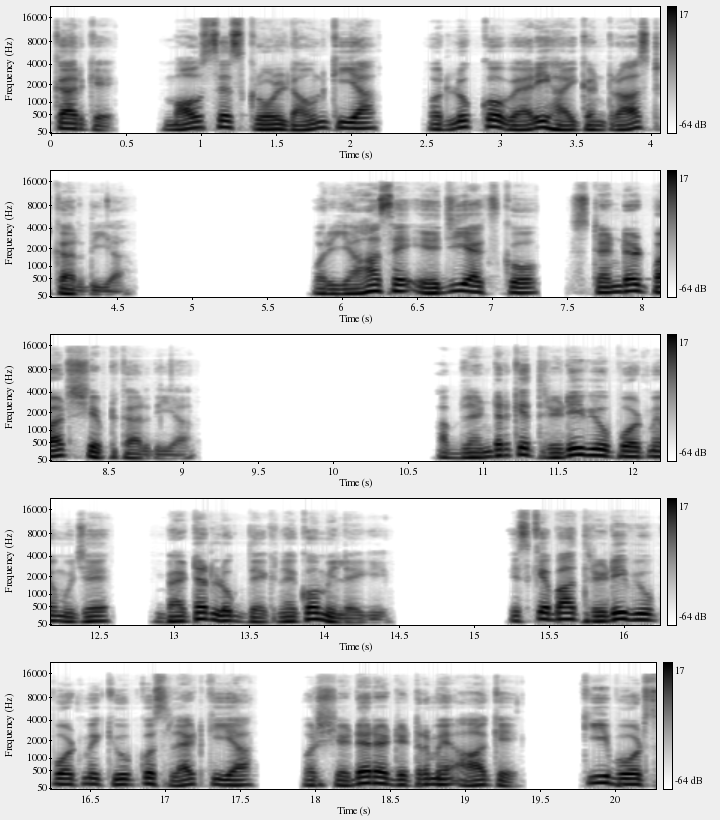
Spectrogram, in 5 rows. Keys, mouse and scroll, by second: 0.0 click, 0.4-3.3 scroll down 1, 3.3-5.1 scroll down 1, 5.1 click, 17.4 click.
